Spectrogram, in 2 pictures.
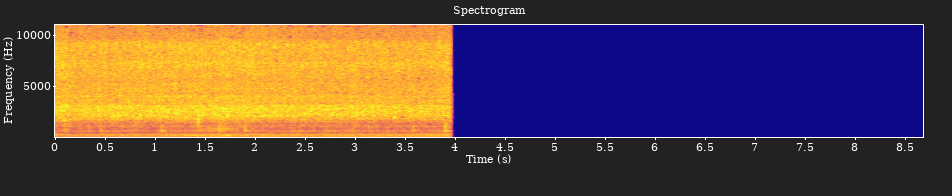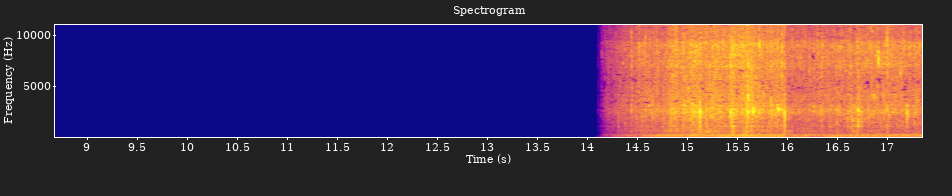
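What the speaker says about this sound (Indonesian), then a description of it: "Lalu iganya akan kita goreng dengan campuran mentega dan minyak ini ya, yang kita asap." Smoked beef ribs frying in a mixture of butter and oil make a loud, dense sizzle close up, cut off for about ten seconds of silence before the crackling hiss returns, with no talk.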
